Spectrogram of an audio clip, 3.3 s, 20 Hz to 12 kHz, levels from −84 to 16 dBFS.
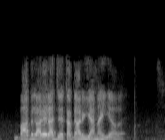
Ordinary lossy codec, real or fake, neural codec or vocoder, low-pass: AAC, 32 kbps; fake; codec, 16 kHz, 1 kbps, X-Codec, HuBERT features, trained on general audio; 7.2 kHz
